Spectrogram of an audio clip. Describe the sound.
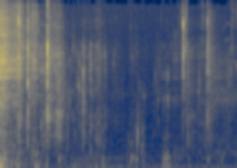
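Spelt wholemeal crackers with algae being bitten and chewed: a few sharp, crisp cracks at the start, then softer, irregular crunching and crackling that stays fairly faint.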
